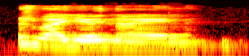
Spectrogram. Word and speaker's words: Joyeux Noël: Joyeux Noël.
